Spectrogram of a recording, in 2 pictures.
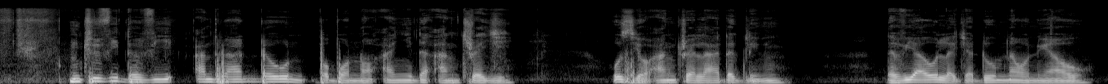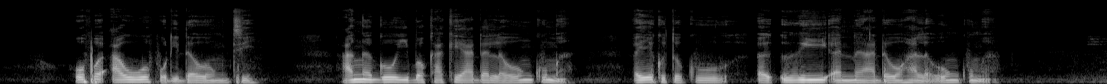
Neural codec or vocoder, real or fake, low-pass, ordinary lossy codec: none; real; 14.4 kHz; AAC, 64 kbps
